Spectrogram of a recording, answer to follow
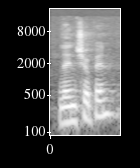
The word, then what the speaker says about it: Linköping: Oh dear, I should have asked how to pronounce this. What was that? Linköping?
